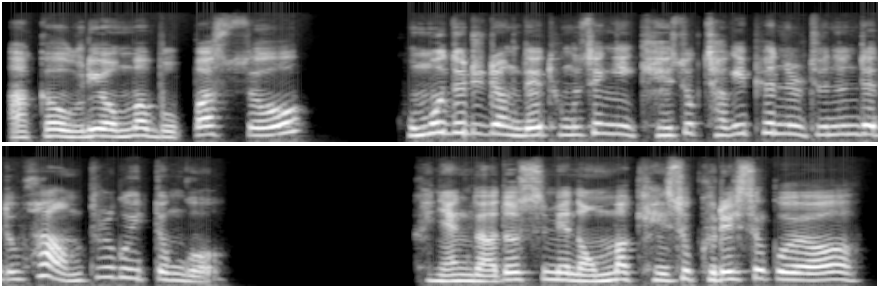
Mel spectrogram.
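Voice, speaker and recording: A woman's voice: mid-range voice, fairly quick, lightly acted. A woman voicing a young husband who pleads with his mother and pushes his wife, talking in a defensive way. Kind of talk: radio drama acting.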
